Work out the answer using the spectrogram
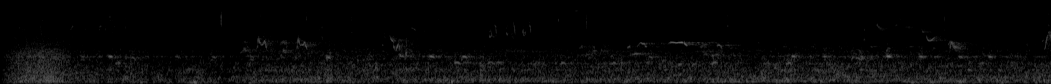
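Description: Faint outdoor ambience with scattered short bird chirps and a brief trill, small birds calling around the lakeshore.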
